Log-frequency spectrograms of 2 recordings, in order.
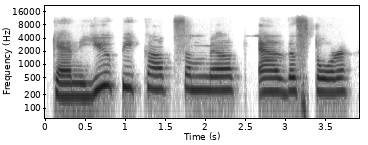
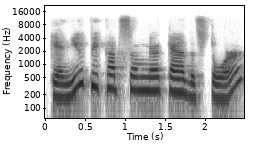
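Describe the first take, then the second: First: The sentence is said slowly. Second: The sentence is said at medium speed. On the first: "kita pelan-pelan" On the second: "Makin lama, makin cepat"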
